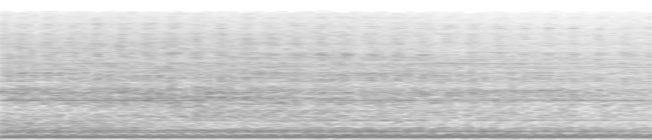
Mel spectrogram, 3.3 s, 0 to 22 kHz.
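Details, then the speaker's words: 1997 Jetta GT, cold start: steady, even idle with smooth low hum, no knocks or misses; healthy engine running cold. "take a look at the engine cold start engine running cold"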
